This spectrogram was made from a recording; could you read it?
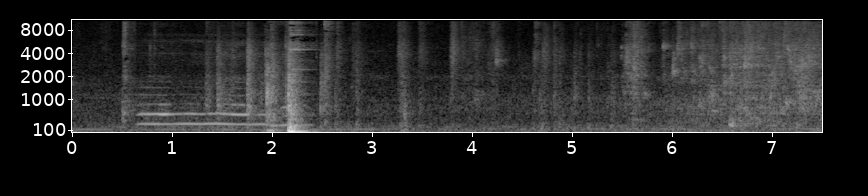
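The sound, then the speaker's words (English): Water runs from a tap into a cup for a young girl, with a sharp clunk of the cup or tap early on and a rising, hissing pour toward the end. No one speaks. “And let's get you some water.”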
